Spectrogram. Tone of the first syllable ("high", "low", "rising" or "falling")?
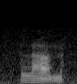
low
